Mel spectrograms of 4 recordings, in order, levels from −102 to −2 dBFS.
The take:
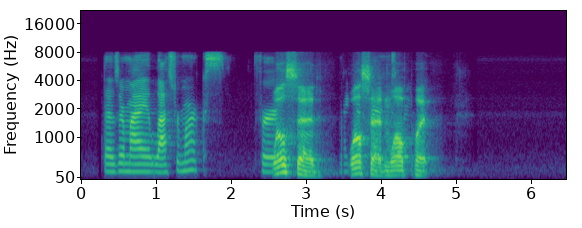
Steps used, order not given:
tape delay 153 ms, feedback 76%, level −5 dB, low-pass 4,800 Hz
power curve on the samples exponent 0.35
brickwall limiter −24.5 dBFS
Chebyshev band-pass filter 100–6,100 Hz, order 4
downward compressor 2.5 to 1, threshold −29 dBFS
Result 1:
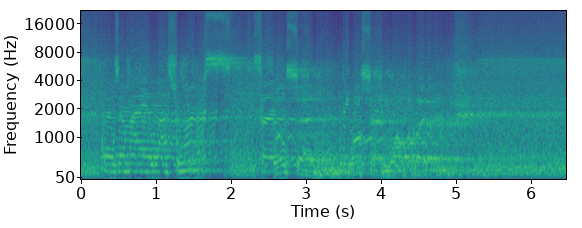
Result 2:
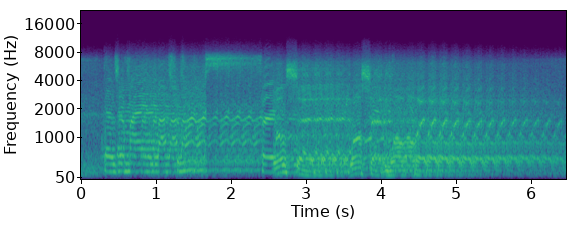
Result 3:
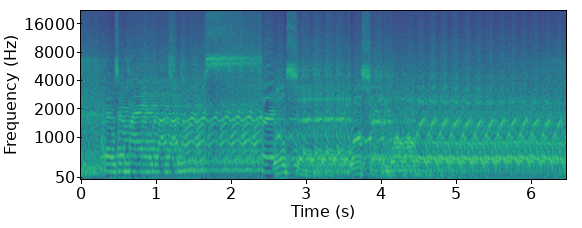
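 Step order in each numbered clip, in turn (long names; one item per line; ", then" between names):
Chebyshev band-pass filter, then power curve on the samples, then brickwall limiter, then tape delay, then downward compressor
tape delay, then downward compressor, then brickwall limiter, then power curve on the samples, then Chebyshev band-pass filter
Chebyshev band-pass filter, then tape delay, then power curve on the samples, then brickwall limiter, then downward compressor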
